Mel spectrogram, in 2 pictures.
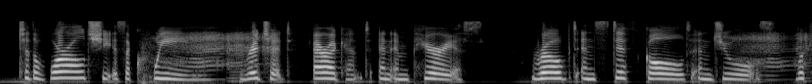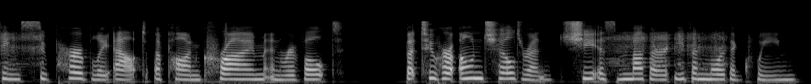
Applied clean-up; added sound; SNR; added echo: neural mask model RNNoise.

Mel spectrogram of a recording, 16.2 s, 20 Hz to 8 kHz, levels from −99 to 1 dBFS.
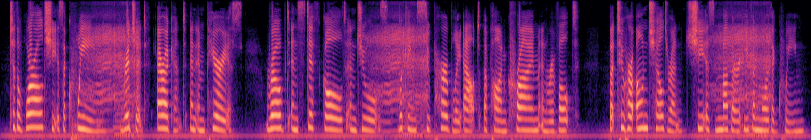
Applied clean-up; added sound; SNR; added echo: none; Wood; 13 dB; none.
